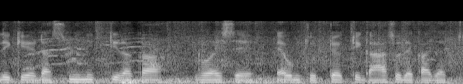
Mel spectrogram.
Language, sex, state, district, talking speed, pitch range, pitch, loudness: Bengali, male, Assam, Hailakandi, 140 wpm, 100-110 Hz, 105 Hz, -15 LUFS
